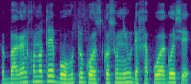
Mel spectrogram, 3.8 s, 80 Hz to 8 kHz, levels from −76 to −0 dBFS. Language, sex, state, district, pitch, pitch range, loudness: Assamese, male, Assam, Sonitpur, 145 Hz, 135-160 Hz, -14 LUFS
